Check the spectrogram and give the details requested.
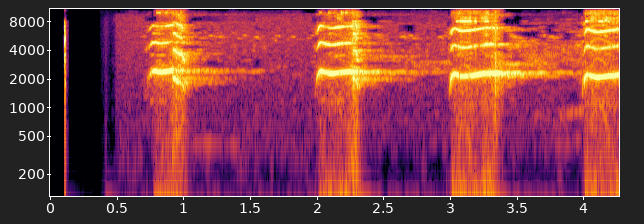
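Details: Guira cuckoo song: loud, clear whistled notes with strong overtones, each sliding slightly and trailing off, repeated about once a second in a steady series.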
